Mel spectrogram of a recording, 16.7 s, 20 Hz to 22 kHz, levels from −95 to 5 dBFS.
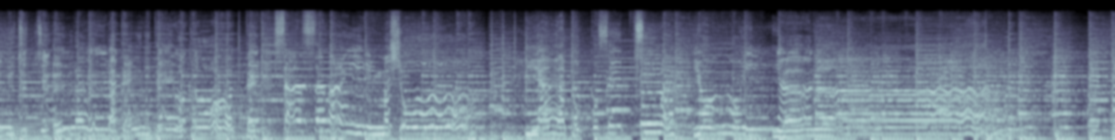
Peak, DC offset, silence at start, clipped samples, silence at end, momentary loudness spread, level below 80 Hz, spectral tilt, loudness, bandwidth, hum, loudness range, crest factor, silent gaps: -2 dBFS; under 0.1%; 0 s; under 0.1%; 0 s; 5 LU; -24 dBFS; -5 dB/octave; -15 LUFS; 16 kHz; none; 2 LU; 14 dB; none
